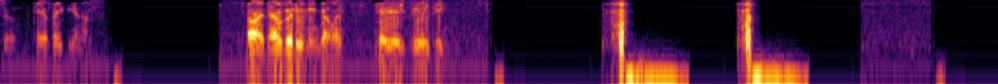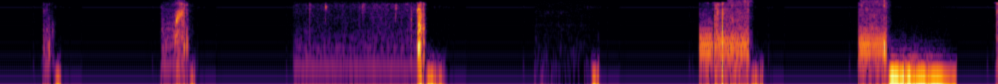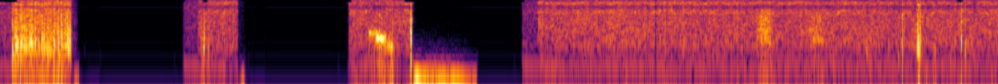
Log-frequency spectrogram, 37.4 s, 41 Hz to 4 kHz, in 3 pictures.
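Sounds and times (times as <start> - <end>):
radio static on an empty frequency: 0.0 - 1.4, 2.8 - 6.2, 7.5 - 8.0, 9.2 - 9.5, 14.5 - 14.9, 21.2 - 22.0, 23.2 - 23.7, 24.9 - 26.0, 27.2 - 28.0, 29.3 - 30.3, 31.5 - 37.4
speech: 0.5 - 1.3, 3.1 - 5.7.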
